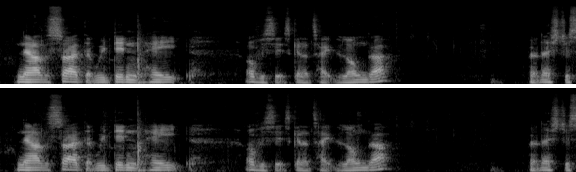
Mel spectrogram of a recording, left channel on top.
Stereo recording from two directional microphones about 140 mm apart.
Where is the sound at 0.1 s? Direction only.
30° left (ahead or behind); by 1.6 s 45° left (ahead or behind).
